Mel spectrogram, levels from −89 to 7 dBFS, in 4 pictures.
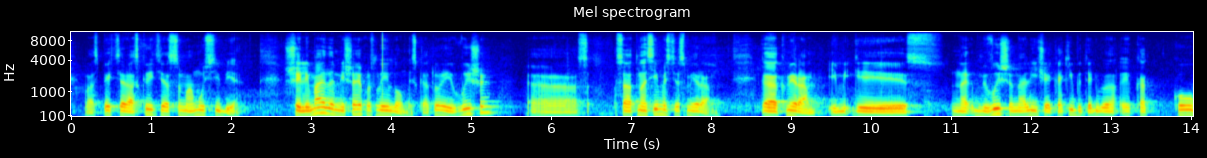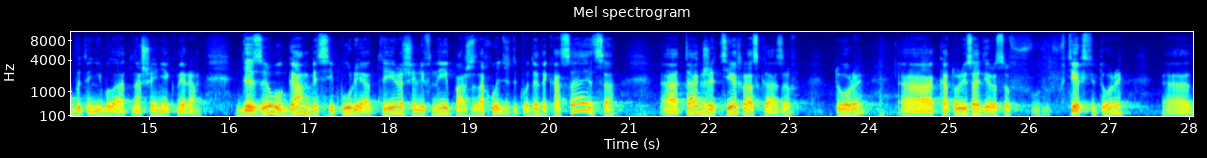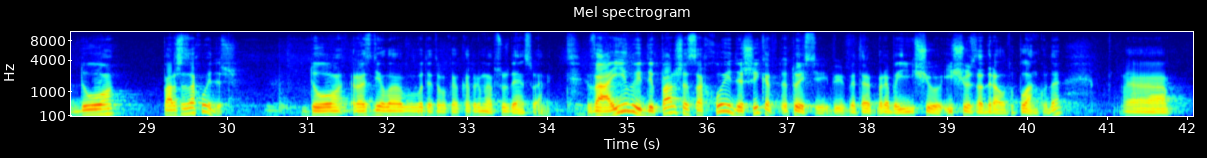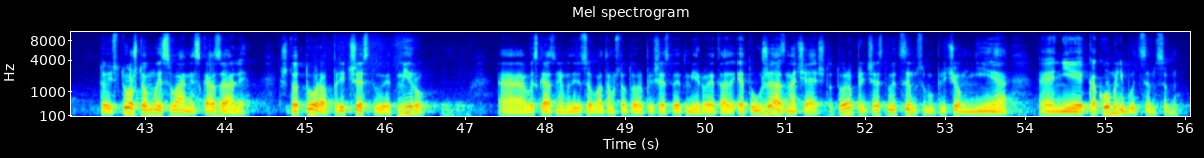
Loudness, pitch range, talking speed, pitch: -22 LUFS, 105-130 Hz, 125 wpm, 115 Hz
